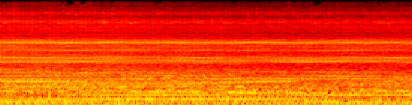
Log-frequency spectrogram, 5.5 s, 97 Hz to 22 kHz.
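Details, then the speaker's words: Injectors from a 2013 Nissan Navara D40 YD25 2.5 turbo diesel with 240,000 km, removed and run on a bench tester: rapid steady buzzing chatter about three or four pulses a second over a constant hum. Normal injector operation; all tested fine. "We're running those injectors now. We're just testing these injectors down here."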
